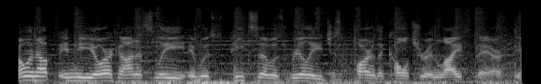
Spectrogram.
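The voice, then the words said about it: Proper-sounding, no New York accent. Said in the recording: “He doesn't sound like he's from fucking New York... It sounds way too proper for me... he sounds like he's from Connecticut”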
